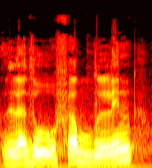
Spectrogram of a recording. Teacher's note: الضاد لا قلقلة فيها إنما هي ضاد فيها صفة الاستطالة في قوله تعالى لذو فضل، وفي قوله تعالى أضعافا، فلا قلقلة في الضاد أبدا.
